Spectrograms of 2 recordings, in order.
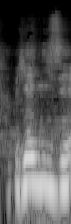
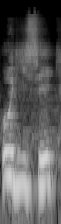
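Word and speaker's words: Odissea: participé à la mission Yanisé. Alors, désolé, j'ai mal prononcé. Donc Odyssée, un vol de soutien à la station spatiale internationale.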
